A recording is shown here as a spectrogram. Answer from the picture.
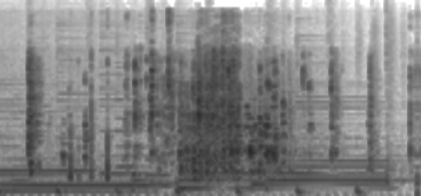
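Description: Ice cubes rattling in a plastic ice container and clinking as they drop into a stemmed glass, with scattered clicks and a denser clatter about two seconds in. Background music plays under it.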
